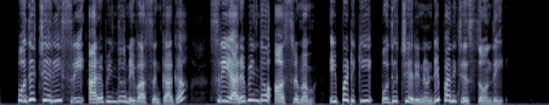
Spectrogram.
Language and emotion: Telugu, neutral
